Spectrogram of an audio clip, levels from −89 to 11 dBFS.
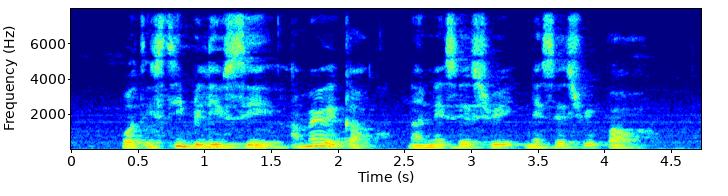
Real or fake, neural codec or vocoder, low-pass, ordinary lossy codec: real; none; none; none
